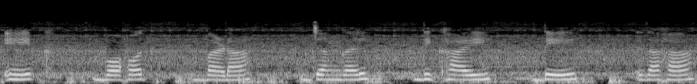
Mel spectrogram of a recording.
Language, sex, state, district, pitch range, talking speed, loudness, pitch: Hindi, female, Madhya Pradesh, Dhar, 215-235 Hz, 60 wpm, -15 LUFS, 225 Hz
